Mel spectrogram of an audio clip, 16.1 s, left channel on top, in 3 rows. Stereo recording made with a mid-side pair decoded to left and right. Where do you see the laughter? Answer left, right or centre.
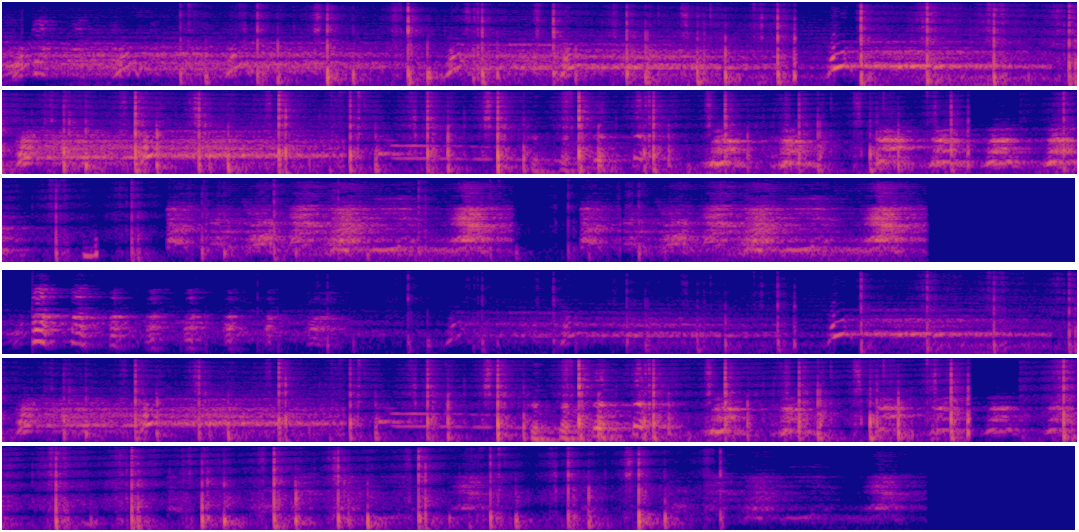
right.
